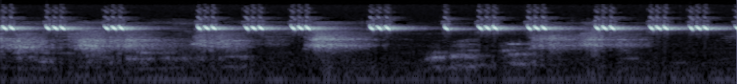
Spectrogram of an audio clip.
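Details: A cricket chirps shrilly up close, giving short groups of two to four high pulsed chirps with brief breaks. Faint lower rustling and scratching sounds accompany many of the chirps.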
